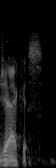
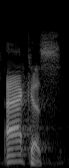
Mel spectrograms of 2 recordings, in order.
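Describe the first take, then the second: First: The name starts with a J sound. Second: The name starts without a J sound. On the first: "I will continue to call him Jackus, just because it's funny to me" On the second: "The the J is silent"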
